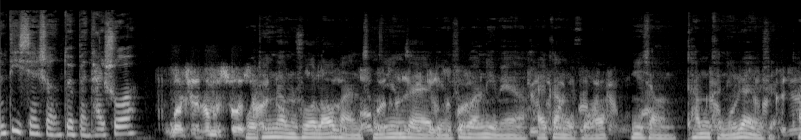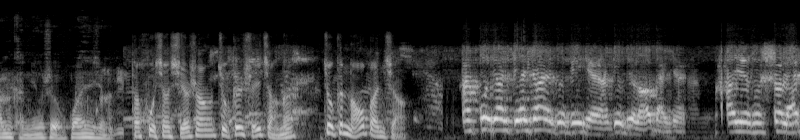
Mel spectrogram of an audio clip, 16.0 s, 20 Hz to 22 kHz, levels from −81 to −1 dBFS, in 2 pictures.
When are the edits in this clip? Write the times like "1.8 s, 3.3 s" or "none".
9.2 s, 12.4 s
